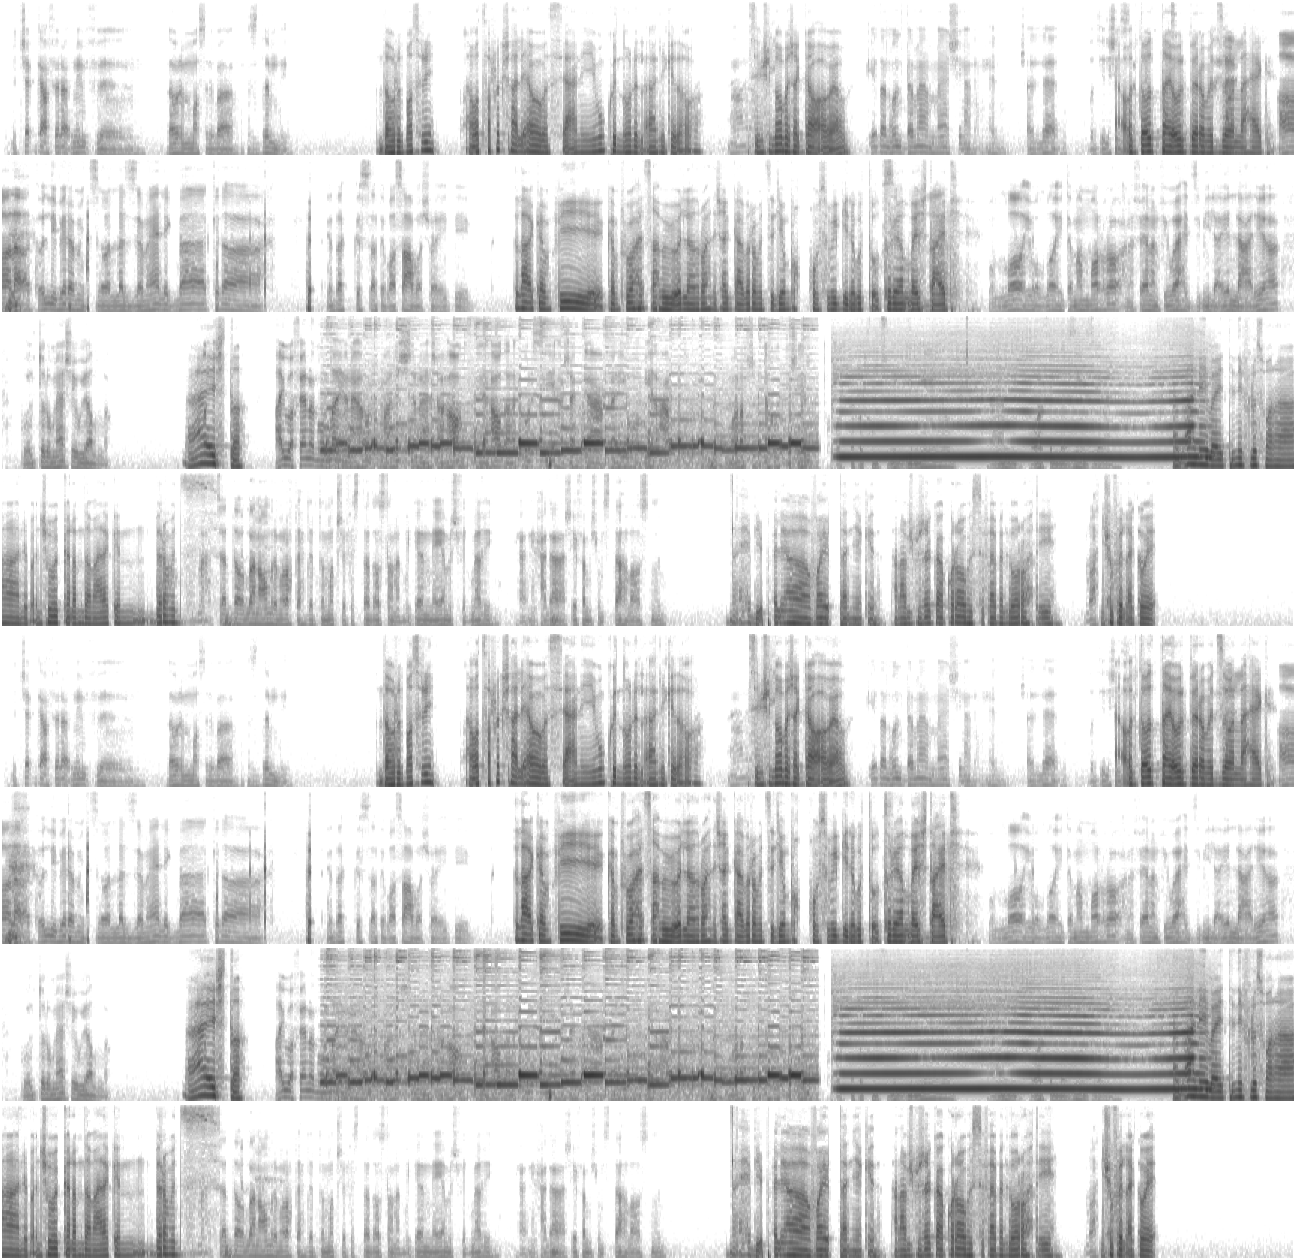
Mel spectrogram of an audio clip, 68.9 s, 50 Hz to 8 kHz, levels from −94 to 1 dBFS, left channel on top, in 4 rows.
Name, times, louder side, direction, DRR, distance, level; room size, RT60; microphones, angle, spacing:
voice 1, 0.2-1.9 2.2-3.8 6.1-6.3 9.7-10.1 11.6-13.4 13.6-14.2 14.5-15.0 15.9-16.5 17.0-20.8 21.6-23.5 29.0-29.8 30.4-34.4 34.7-35.9 36.9-37.2 38.1-43.7 44.1-47.2 47.6-49.3 53.8-58.3 58.5-60.5 66.1-66.9, left 2 dB, 35° left, 7.7 m, -49 dB
voice 2, 5.0-5.8 6.2-9.3 10.0-11.3 14.9-16.9 17.3-17.4 21.3-21.4 24.0-29.9 36.8-37.7 50.0-54.4 61.4-65.7 66.3-67.0, right 2 dB, 45° right, 1.6 m, -33 dB
sound 1, 38.7-45.3, right 3 dB, 80° right, 1.4 m, -31 dB
Wind instrument woodwind instrument, 45.5-50.7, right 2 dB, 30° right, 1.6 m, -26 dB
head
